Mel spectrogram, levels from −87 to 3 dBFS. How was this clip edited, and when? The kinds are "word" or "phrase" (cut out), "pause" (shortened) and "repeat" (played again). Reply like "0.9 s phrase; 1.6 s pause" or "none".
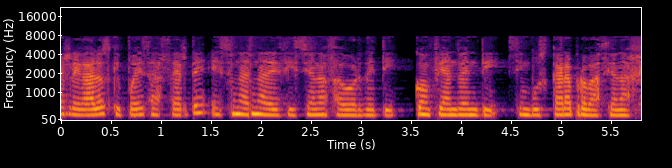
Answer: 1.9 s repeat; 3.5 s pause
